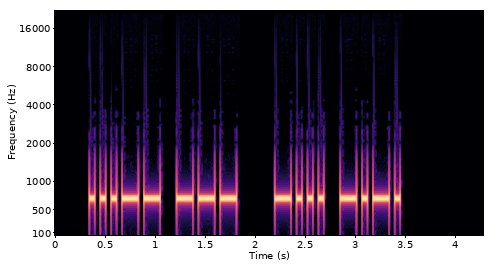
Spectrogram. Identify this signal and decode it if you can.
Morse code, heard as a keyed tone, about 22 wpm, 700 Hz. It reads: 3O BC
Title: Winter Field Day Exchanges Encore 22wpm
